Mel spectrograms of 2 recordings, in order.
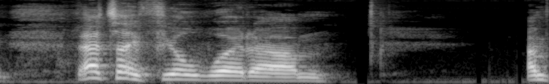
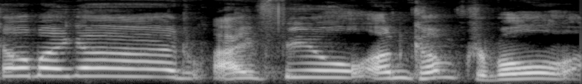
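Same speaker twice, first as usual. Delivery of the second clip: imagined self; 11 semitones higher than usual. Retold or imitated. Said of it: "and I'm like".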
